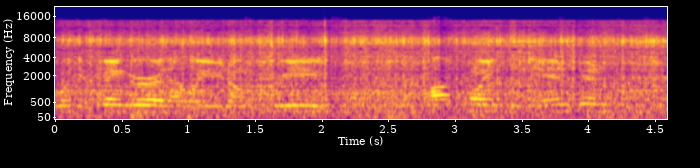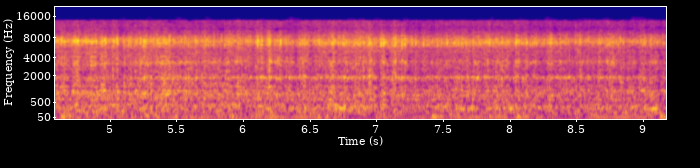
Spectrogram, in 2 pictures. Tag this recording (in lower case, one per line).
engine
speech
